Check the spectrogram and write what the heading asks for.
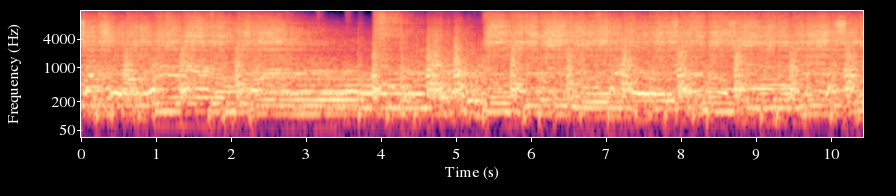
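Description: Punk rock band playing loud and live: electric guitars, electric bass and a drum kit.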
